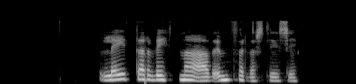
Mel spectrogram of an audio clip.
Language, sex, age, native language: Icelandic, female, 40-49, Icelandic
